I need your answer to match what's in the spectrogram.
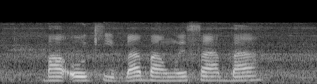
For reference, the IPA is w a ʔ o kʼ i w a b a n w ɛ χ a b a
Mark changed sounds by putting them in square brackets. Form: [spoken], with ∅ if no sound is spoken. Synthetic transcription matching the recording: [b] a ʔ o kʼ i [b] a b a [ŋ] w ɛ [f] a b a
